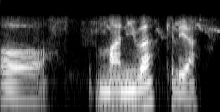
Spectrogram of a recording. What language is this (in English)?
Bodo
